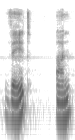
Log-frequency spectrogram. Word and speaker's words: Weltanschauung: Der Strudel, die Wanderlust, die Weltanschauung, I'll say that again, die Weltanschauung. There's another diphthong here, au, au.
